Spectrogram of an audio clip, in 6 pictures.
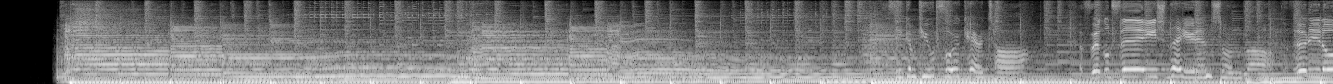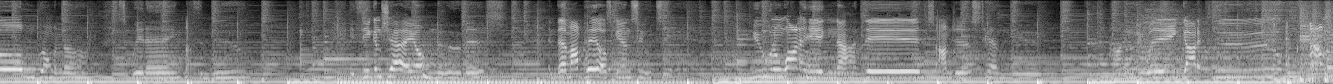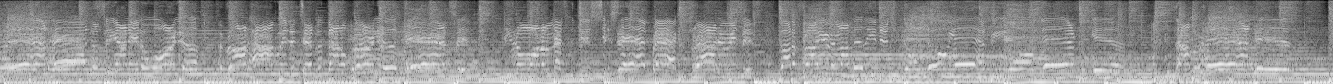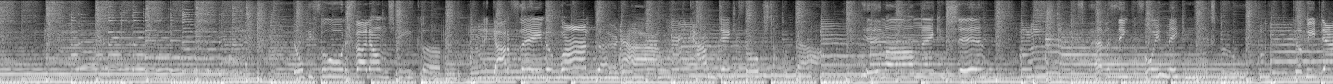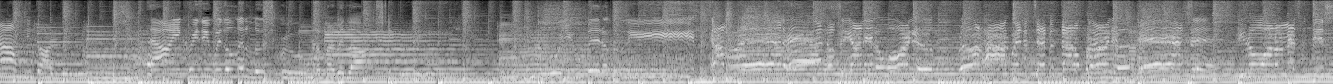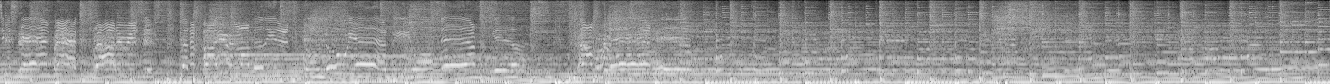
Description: who played all the instruments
